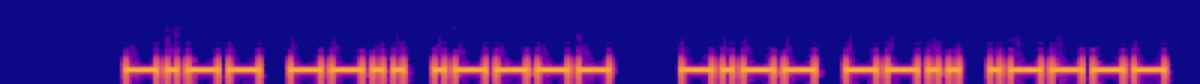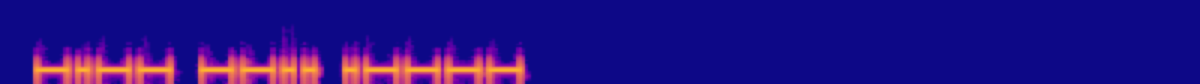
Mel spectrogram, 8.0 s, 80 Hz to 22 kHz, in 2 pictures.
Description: Morse code, heard as a keyed tone, about 34 wpm, 700 Hz. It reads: YZ1 YZ1 YZ1
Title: Callsign Prefixes for Top 25 DXCC - Repeated 3x - 35wpm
